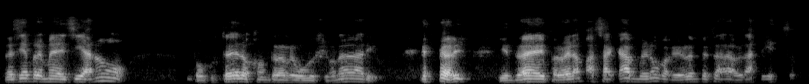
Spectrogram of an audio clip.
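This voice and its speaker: A husky-voiced Cuban man in his sixties tells his stories in a relaxed, conversational way. He slips into the voices of the people he quotes and keeps checking in with the listener. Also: mid-range voice, fast talker. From Cuba. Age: 60s. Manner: animated storytelling, acts out quoted guards, frequent restarts and "¿entiendes?". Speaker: interviewee, former political prisoner. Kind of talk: conversational interview storytelling.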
